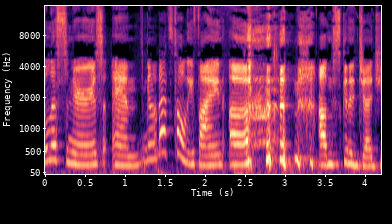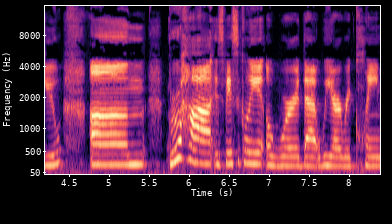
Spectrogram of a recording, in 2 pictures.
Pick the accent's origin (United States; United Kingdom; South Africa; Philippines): Philippines; our experiences as Filipino women.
